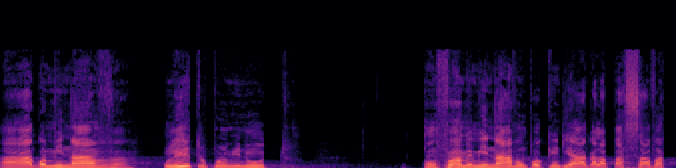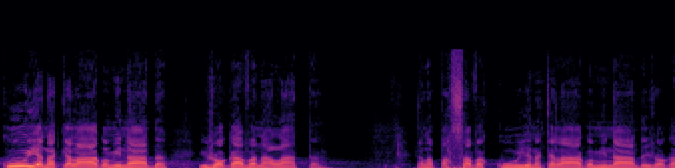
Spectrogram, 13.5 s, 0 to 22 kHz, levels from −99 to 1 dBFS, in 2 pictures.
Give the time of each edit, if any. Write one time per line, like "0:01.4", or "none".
0:01.6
